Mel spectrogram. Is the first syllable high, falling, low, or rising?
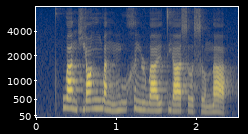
falling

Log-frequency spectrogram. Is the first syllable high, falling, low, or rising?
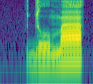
low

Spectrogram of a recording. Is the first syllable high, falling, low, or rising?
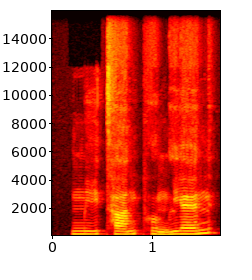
rising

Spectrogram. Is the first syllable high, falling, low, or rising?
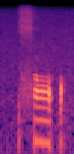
low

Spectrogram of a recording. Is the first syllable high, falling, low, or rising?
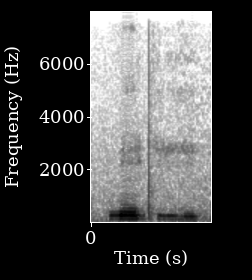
low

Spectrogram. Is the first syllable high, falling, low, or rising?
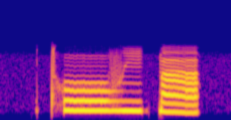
low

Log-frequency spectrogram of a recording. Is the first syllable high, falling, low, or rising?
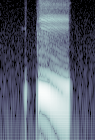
falling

